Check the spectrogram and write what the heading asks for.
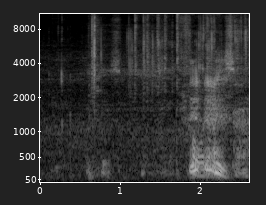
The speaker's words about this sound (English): Okay, roll those dice. Which skill was it again? Scouting, I think.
